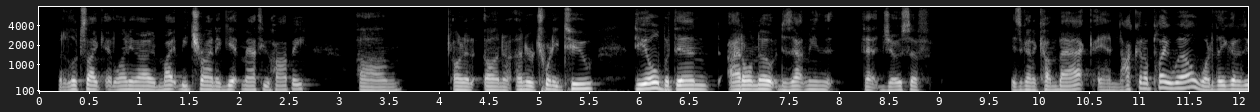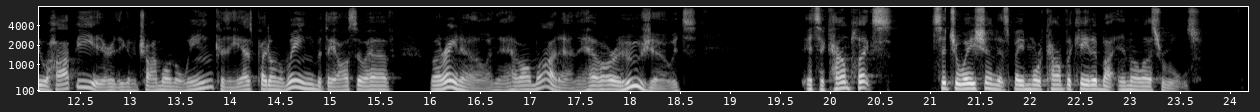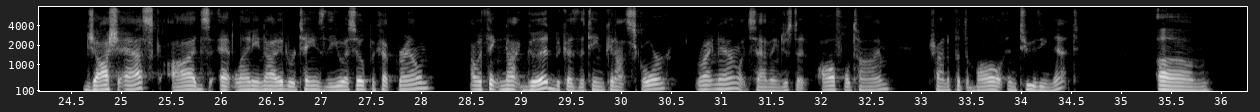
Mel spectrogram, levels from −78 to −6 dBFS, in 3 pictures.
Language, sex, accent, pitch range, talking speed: English, male, American, 130-155 Hz, 210 wpm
